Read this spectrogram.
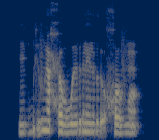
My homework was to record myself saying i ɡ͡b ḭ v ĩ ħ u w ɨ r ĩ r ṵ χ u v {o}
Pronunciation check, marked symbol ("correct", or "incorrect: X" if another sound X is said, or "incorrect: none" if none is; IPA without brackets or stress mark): incorrect: õ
